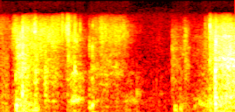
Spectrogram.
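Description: Near silence, with a few faint short noises in the first second.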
